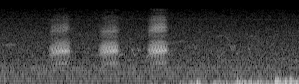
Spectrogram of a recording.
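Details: Spotted nutcracker at Matsunokisawa-no-kashira, unaware of the observer while preening and calling: three harsh, grating notes about half a second apart, followed by low rumbling background noise.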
